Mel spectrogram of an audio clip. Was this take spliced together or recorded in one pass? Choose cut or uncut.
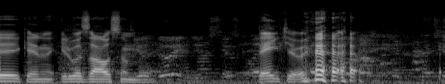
uncut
